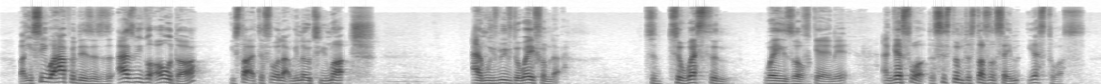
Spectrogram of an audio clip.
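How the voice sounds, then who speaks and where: Over a quiet background, a man with a London accent speaks at a very fast pace in an animated tone with ordinary pitch variation. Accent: London English (multicultural London). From East London, England (Tower Hamlets). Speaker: financial advisor and seminar speaker; speaker. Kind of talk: seminar talk. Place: meeting room.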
